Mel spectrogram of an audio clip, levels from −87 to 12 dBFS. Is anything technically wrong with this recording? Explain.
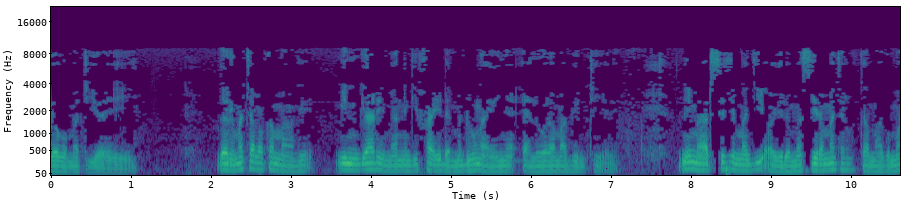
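Yes, two faults run through the whole speech clip.

Low bit depth with noise shaping, throughout: the speech is stored with very few amplitude steps, which fits an 8-bit signal, and the rounding error is pushed upward in frequency. The result is a constant thin hiss, climbing sharply toward the treble, sitting roughly 20 dB below the speech.

MP3 compression, throughout, is the likely cause of heavy coding damage: nothing remains above 9 kHz, and the speech sounds watery and swirly, with smeared onsets. That points to a very low bitrate, around 17 kbps, where the encoder discards the treble and drops weak spectral detail that flickers from frame to frame.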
